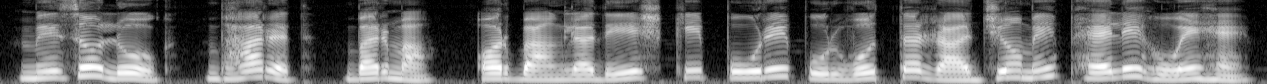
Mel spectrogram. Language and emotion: Hindi, neutral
